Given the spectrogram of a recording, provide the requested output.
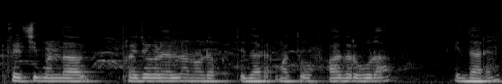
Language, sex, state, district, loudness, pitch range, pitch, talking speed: Kannada, male, Karnataka, Raichur, -31 LUFS, 145-150 Hz, 150 Hz, 85 wpm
